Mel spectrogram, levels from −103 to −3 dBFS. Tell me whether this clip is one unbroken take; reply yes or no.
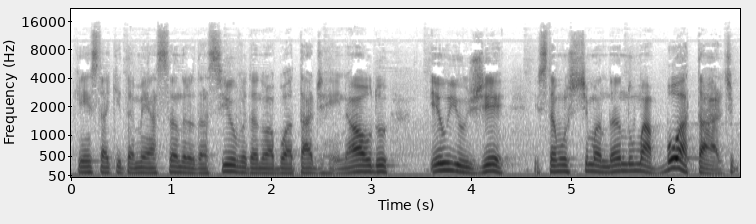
yes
